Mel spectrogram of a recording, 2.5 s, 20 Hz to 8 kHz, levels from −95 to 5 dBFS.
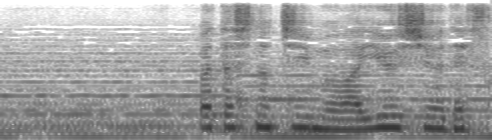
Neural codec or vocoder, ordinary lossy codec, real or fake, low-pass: none; none; real; 7.2 kHz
